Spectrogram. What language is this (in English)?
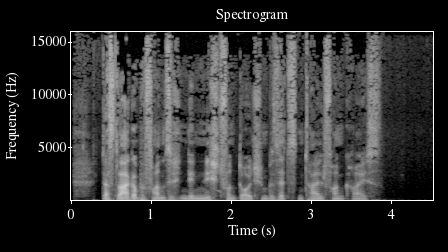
German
